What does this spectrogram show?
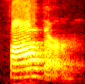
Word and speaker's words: father: Trọng âm dương vào âm tiết đầu tiên, thế nên âm tiết đầu tiên sẽ đọc nhấn giọng lên. Father.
